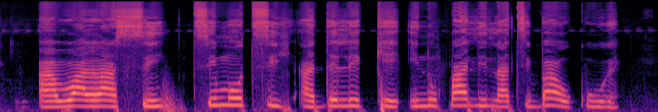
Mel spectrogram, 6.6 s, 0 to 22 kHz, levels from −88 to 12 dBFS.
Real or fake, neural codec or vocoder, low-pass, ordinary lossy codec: real; none; none; none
